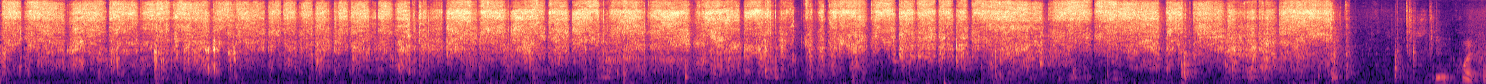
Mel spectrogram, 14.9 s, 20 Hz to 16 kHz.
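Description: A brake rotor from a 2005 Jeep Grand Cherokee is scuffed with 100-grit sandpaper, giving a continuous, loud, close-up rubbing rasp that stops abruptly near the end.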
